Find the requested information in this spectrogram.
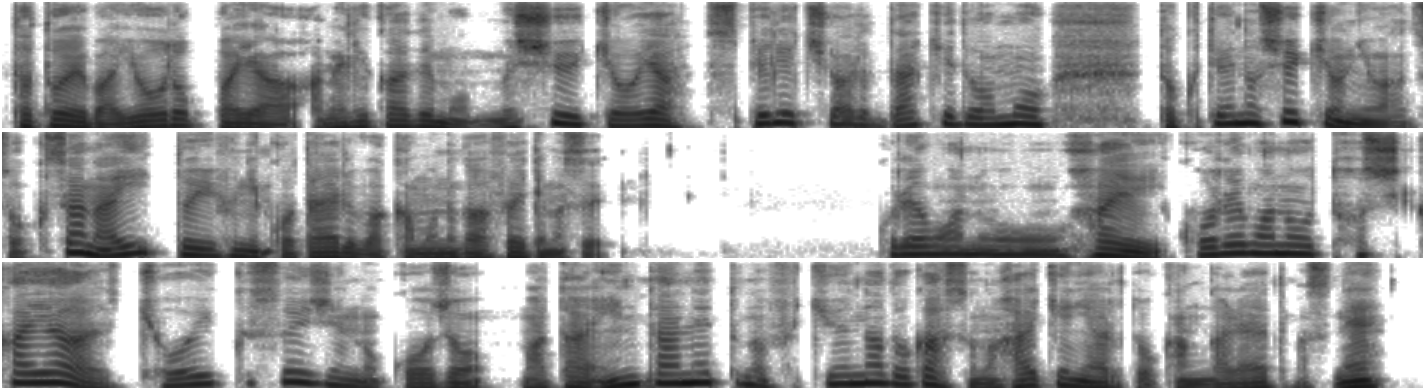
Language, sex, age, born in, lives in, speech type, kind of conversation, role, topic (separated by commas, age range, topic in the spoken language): Japanese, male, 40-44, Japan, Japan, read, expert-assistant, expert, 最近、世界の宗教が若い世代にあまり支持されなくなっている理由は何でしょうか？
